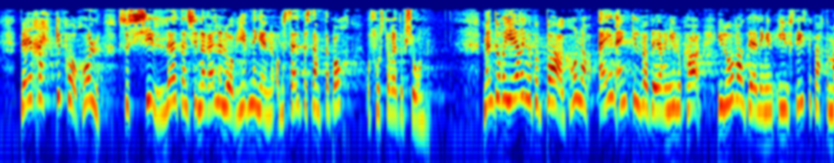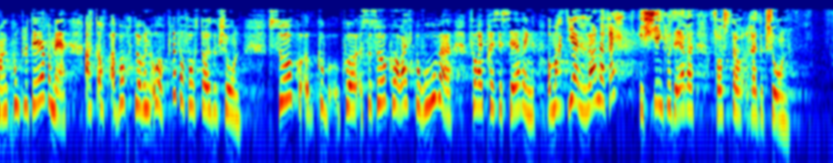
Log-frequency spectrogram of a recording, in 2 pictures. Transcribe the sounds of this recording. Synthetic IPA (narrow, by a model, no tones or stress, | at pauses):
d̪̥ɛææɪʁɛkːəfɔʁhɔlsɔʃɪlːəd̪ɛnʃɛnəʁɛlːəloːʋjiʋnɪŋənɔ̰msɛlbəst̪ɛmt̪ɑbɔɾt̪ʔɔfʊst̪ɔʁɛd̪ʉkʃuːn | mɛnd̪ɔʁɛjeːɾɪŋəpʰɔbɑːɡɾʉnːɑʋʔæɪnɛŋkəlʋʉʁd̪eːɾɪŋɪʊɪloːʋɑʋd̪eːlɪŋənɪjʉst̪iːt̪sd̪ɛpɑʁt̪əmɑŋːəkʰʊŋklʉd̪eːʁəmɛʔɑt̪ɑbɔʁt̪loːʋənoːpnəfɔʁfʊst̪ɔʁɛd̪ʉkʃuːn | so | kʰːsɔsoːkʰoːæɾɛfbəɦuːʋəfɔʁæɪpʰɾɛsɪseːɾɪŋɔmɑt̪jɛlːənəʁɛt̪ːɪçːəɪŋklʉd̪eːʁəfɔst̪ɔʁɛd̪ʉkʃuːn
